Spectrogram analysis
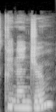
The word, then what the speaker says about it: conundrum: Pronunciation wise, conundrum, you start with ko, which has a schwa sound, nun, which also has a quick and stressed vowel sound in the beginning. And this syllable is the stressed syllable for this word. And then we end with drum, which also has a schwa sound. It begins with a consonant blend of the two consonants D and R.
